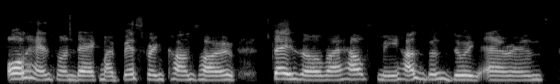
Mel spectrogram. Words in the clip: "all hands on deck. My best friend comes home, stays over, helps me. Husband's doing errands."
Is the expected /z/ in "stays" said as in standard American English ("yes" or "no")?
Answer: yes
